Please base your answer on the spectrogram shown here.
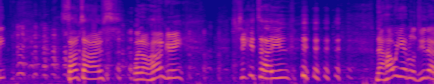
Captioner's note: laughter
